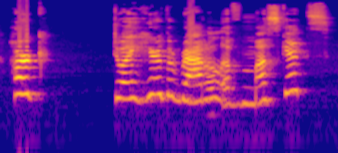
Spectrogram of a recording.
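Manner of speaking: sudden high loud call of Hark; startled alarm at imagined gunfire; excited old veteran. Acted. Old soldier hears imagined battle.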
